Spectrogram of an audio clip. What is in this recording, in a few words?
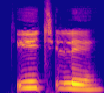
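"kiichi" ergative, Archi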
